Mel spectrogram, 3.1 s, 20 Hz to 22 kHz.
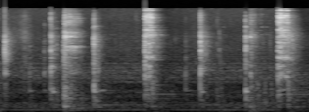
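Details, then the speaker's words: Rebuilt Zexel (Bosch) mechanical injector from a Kobelco SK160 backhoe, dormant seventeen years, reassembled on the pop tester: sharp crisp bursts of chatter with each pump stroke and good atomization; normal injector chatter. "now you can hear that chatter hopefully that comes through in the audio sounds perfect"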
